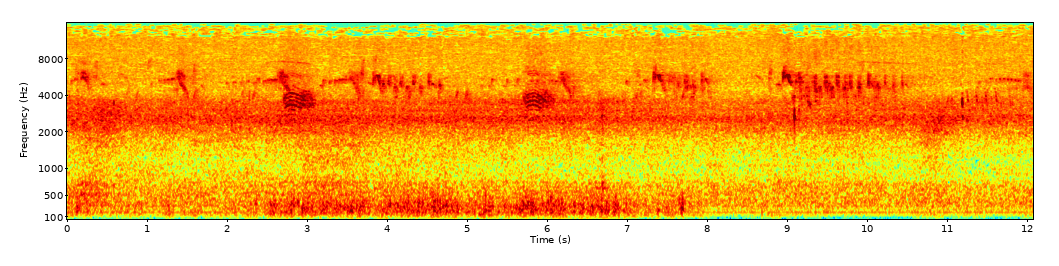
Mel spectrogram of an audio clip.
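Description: Faint outdoor ambience: scattered short, high bird chirps and calls over a steady background hiss and low rumble.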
